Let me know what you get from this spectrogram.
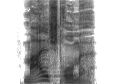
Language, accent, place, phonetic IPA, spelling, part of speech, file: German, Germany, Berlin, [ˈmaːlˌʃtʁoːmə], Mahlstrome, noun, De-Mahlstrome.ogg
- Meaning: dative singular of Mahlstrom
